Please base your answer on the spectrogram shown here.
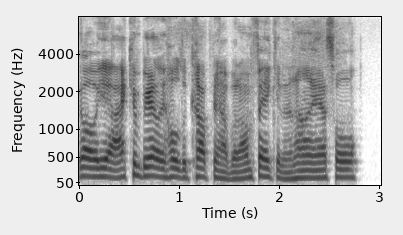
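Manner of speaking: normal talking voice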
